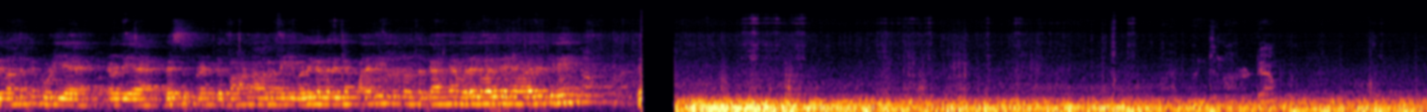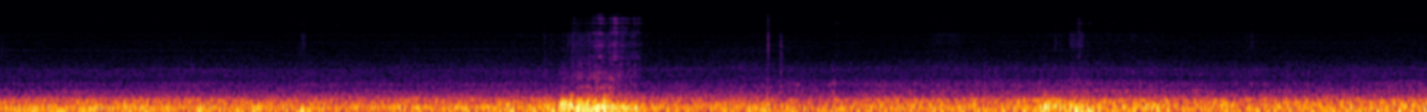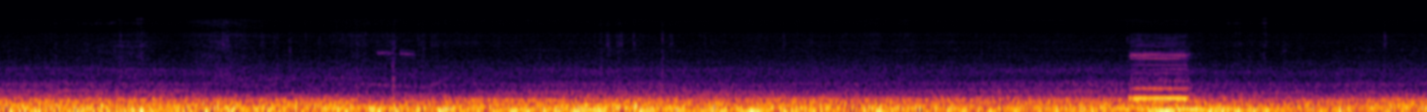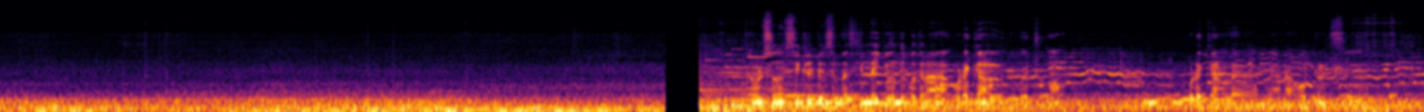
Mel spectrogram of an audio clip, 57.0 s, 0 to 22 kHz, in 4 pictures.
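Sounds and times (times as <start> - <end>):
road and engine noise in car: 6.8 - 57.0
short horn toot: 39.8 - 40.6, 49.8 - 51.2.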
